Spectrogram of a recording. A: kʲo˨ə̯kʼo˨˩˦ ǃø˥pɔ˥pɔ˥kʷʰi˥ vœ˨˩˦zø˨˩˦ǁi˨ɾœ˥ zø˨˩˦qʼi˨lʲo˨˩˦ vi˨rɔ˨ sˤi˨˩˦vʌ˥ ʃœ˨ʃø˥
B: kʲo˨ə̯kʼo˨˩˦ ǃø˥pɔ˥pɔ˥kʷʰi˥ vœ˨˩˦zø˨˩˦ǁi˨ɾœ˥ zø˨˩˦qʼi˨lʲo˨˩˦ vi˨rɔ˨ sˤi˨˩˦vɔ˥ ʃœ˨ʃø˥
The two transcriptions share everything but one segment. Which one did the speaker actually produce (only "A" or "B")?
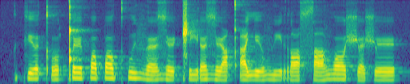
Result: B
